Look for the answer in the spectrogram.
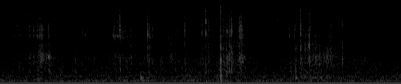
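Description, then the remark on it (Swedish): Paper rustles and crinkles in a quick series of soft swishes as the pages of a book are flipped back to chapter two, verse five of a letter of Paul, with no voices. “Nu ska vi se om man kan bläddra tillbaka dit lite snabbt.”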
